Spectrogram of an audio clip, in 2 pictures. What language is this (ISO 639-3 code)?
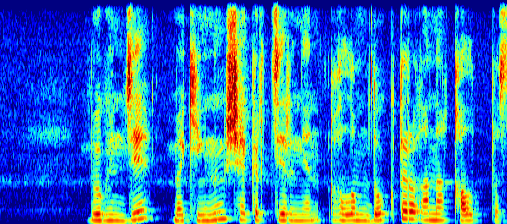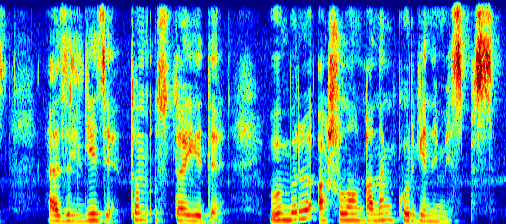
kaz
